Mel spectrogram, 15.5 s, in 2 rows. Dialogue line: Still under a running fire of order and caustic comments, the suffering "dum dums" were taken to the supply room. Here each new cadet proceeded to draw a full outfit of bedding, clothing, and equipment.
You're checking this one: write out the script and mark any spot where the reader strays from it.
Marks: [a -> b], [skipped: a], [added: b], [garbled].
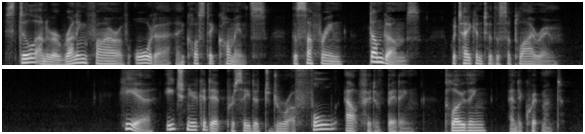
Still under a running fire of order and caustic comments, the suffering "dum dums" were taken to the supply room. Here each new cadet proceeded to draw a full outfit of bedding, clothing, and equipment.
